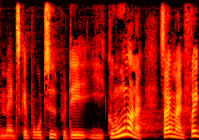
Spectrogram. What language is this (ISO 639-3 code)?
dan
